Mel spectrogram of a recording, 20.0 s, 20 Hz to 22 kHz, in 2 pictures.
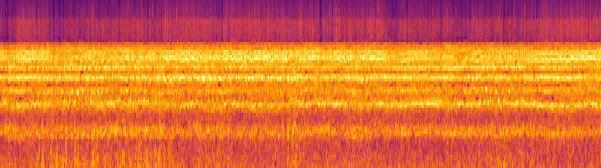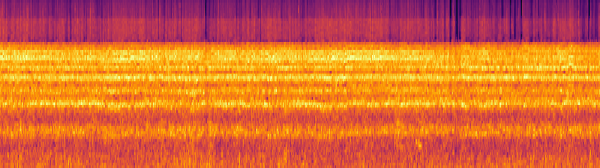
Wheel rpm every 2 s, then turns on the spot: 220, 220, 220, 230, 220, 230, 230, 230, 230, 230.
none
